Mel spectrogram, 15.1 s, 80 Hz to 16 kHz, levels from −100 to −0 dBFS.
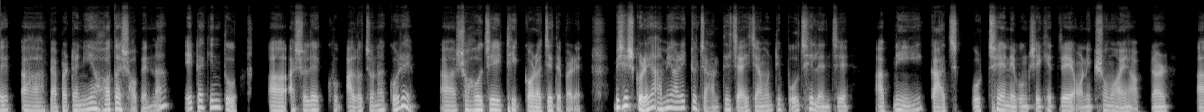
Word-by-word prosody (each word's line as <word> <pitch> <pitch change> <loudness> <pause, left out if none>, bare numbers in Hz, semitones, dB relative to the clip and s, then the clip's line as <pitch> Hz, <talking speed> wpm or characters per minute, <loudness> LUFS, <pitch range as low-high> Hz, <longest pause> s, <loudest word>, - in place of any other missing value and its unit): তবে - - +3 0.3
আ - - -1 0.3
ব্যাপারটা 110 +5 0
নিয়ে 150 +4 +2
হতাশ 135 +1 +4
হবেন 90 +3 -3
না। - - +2 0.4
এটা 180 +3 +1
কিন্তু 190 -1 +1 0.6
আ - - +6 0.2
আসলে 125 0 +1 0.2
খুব 125 - -8 0.2
আলোচনা 110 +4 -2
করে 225 - +4 0.5
আ - - +2 0.2
সহজেই 125 +1 +3
ঠিক 135 - 0
করা 100 -2 +5
যেতে 115 - +2
পারে। - - -2 0.5
বিশেষ 225 +4 +7
করে - - +8
আমি 165 +5 +3
আরেকটু 175 +1 0
জানতে 95 +7 -5
চাই - - +2
যেমনটি 110 +5 -1
বলছিলেন 115 -2 0
যে, 110 - 0 0.5
আপনি 125 +4 -2 0.4
কাজ 95 -2 +2 0.3
করছেন 120 +6 +1
এবং 105 +1 -2
সেইক্ষেত্রে 110 +2 -1 0.2
অনেক 100 +1 -4
সময় 110 -6 0 0.2
আপনার 90 +10 -1 0.5
আ - - +4
115 Hz, 150 wpm, -26 LUFS, 105-135 Hz, 0.6 s, করে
